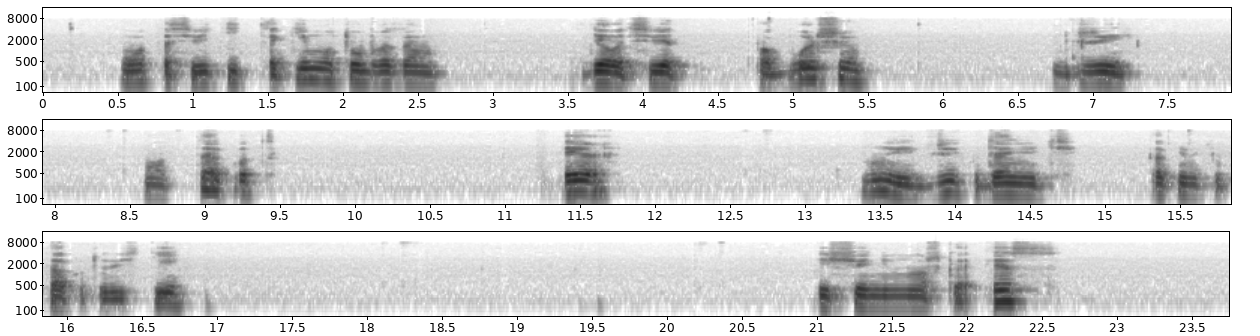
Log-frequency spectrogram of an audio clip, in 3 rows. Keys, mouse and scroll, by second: 5.2 middle click, 6.9 g, 8.8 middle click, 11.2 r, 13.5 g, 19.5 r, 21.0 s.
